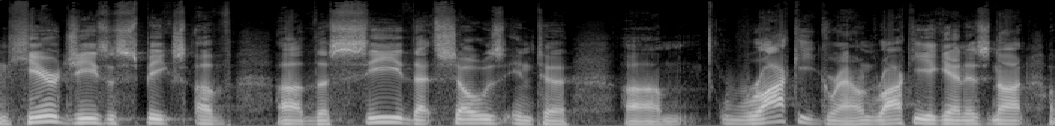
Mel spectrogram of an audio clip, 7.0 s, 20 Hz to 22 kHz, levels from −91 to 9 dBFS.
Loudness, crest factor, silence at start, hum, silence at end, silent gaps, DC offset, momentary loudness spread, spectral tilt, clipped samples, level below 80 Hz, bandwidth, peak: -19 LUFS; 18 dB; 0 s; none; 0 s; none; 0.4%; 9 LU; -5 dB/octave; under 0.1%; -48 dBFS; over 20 kHz; -2 dBFS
